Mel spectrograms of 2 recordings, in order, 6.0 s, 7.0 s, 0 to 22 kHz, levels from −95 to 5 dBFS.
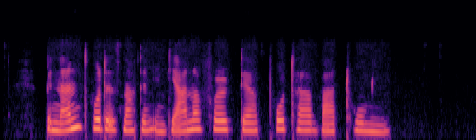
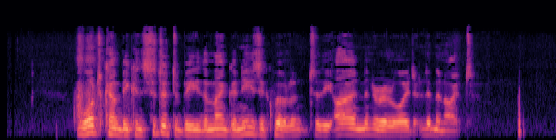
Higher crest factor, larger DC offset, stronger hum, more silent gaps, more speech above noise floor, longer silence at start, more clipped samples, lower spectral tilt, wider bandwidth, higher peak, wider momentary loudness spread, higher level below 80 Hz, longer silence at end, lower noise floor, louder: about the same, 20 dB vs 18 dB; neither; neither; neither; first, 54 dB vs 42 dB; second, 0.6 s vs 0.95 s; neither; first, -8 dB/octave vs -5.5 dB/octave; second, 7.2 kHz vs 11 kHz; second, -12 dBFS vs -8 dBFS; second, 9 LU vs 18 LU; first, -68 dBFS vs -78 dBFS; first, 1.1 s vs 0.45 s; first, -83 dBFS vs -69 dBFS; second, -30 LUFS vs -27 LUFS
